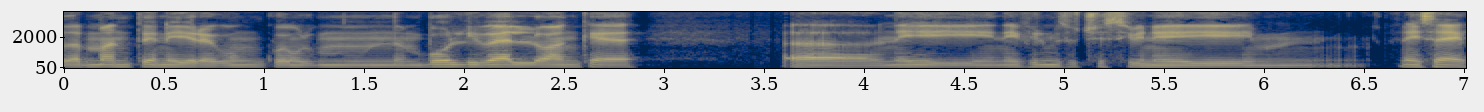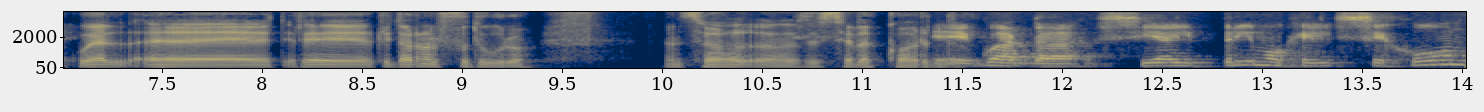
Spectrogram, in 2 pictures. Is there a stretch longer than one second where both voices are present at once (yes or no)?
no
